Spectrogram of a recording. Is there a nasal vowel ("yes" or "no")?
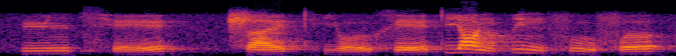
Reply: no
